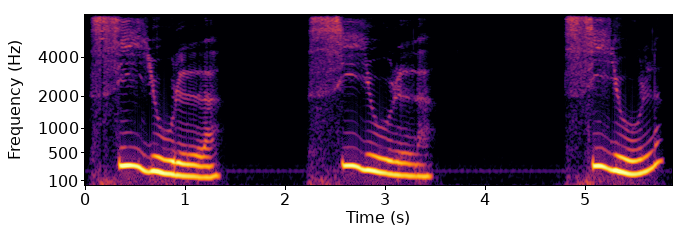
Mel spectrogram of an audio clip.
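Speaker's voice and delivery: "Sioule" stretched out in French; French Sioule, see-you gliding into a final L; French pronunciation demo. Shown as a demonstration. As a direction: model Sioule long and emphatic. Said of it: "take a good breath together".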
